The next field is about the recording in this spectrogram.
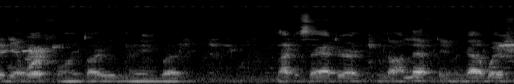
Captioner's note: radio in the background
